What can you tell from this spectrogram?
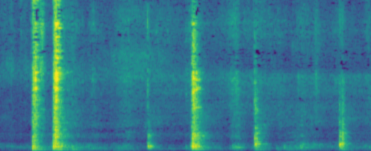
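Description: Wooden boards knocking against each other and the wooden workbench as a frame is set in place by hand: about seven separate hard knocks at uneven intervals.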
